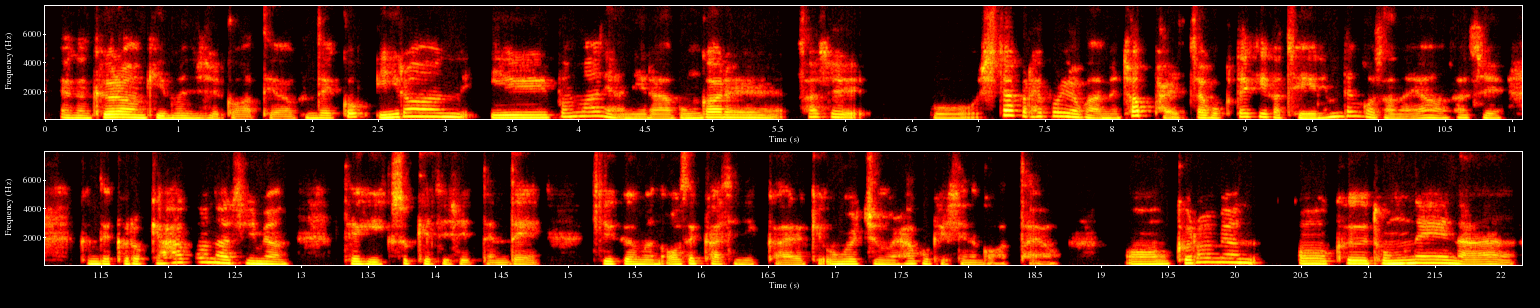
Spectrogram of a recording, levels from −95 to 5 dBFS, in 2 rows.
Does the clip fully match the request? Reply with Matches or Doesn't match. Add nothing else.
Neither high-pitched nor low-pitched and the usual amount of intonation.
Doesn't match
